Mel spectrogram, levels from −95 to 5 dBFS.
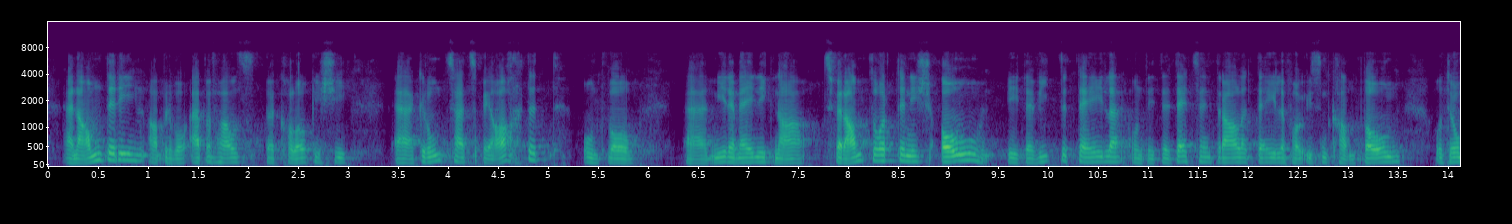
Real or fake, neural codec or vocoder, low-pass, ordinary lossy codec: fake; codec, 16 kHz, 4.8 kbps, FACodec; 7.2 kHz; Opus, 24 kbps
